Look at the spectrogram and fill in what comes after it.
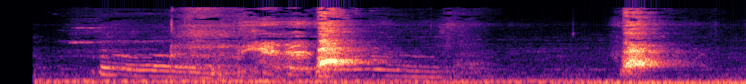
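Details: Labrador Retriever dog talking to its owner indoors: a few drawn-out, falling whine-like tones, then two short, sharp bursts, with faint background music.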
